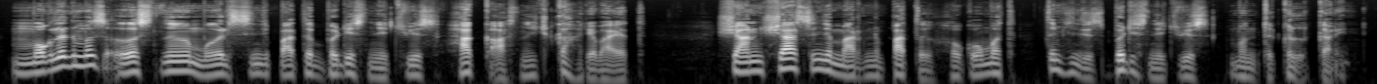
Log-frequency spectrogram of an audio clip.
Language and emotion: Kashmiri, neutral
